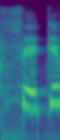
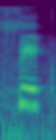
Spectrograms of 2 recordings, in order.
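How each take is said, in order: First: A vowel is sounded after the final k. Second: No vowel is sounded after the final k. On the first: The speaker calls it wrong. "फेके तो नहीं पढ़ते" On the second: The speaker calls it right. "फेक पढ़ते हैं"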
